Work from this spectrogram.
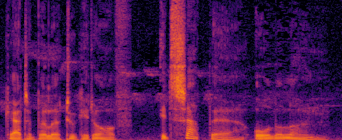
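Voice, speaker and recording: A man narrating a rhyming children's bedtime story in expressive, measured verse. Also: sits low, soft background music.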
